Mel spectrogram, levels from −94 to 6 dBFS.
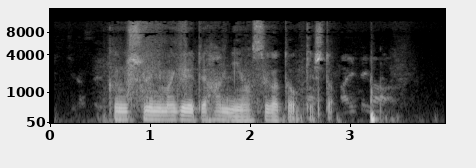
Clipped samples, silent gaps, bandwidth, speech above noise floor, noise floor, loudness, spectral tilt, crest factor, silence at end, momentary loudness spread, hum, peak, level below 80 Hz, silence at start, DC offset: under 0.1%; none; 11.5 kHz; 37 dB; -59 dBFS; -23 LUFS; -5 dB/octave; 18 dB; 0.55 s; 6 LU; none; -6 dBFS; -40 dBFS; 0.6 s; under 0.1%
